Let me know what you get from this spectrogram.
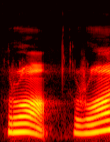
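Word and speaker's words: راء: the letter name is raw raw is no Dart raw and sahib a similar shape raw is a heavy sound later but sometimes light depending on the location it is pronounced when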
